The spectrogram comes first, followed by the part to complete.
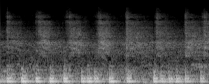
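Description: Lion dance percussion: a large drum beaten in a fast, even rhythm of about five strokes a second, with cymbals crashing along with it.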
